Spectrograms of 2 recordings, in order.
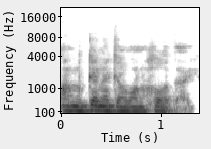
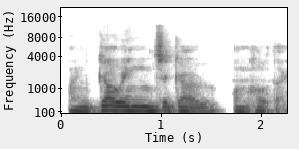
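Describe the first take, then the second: First: 'Going to' is reduced to 'gonna'. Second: 'Going to' is said fully, every sound pronounced. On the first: The speaker calls it wrong. "Not I'm going to go on holiday. ... not the the, the gonna" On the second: The speaker calls it right. "err on the side of overpronouncing"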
